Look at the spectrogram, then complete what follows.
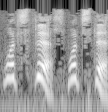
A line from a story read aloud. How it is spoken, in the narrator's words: exclaimed Mr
